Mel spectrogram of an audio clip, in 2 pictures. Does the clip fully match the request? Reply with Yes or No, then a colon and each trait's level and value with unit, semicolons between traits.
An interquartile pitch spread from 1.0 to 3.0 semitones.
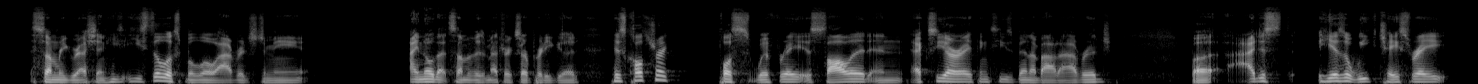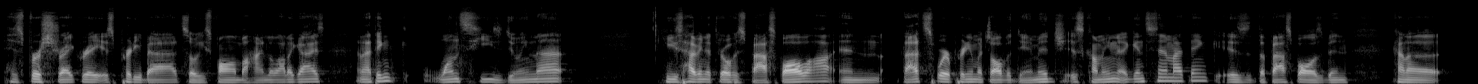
No: average, 3.6 semitones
